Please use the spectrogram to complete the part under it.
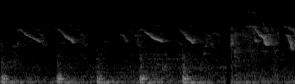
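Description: Newly hatched chicks peep in rapid, regularly repeated descending chirps, with soft low clucks from hens underneath, close by and fairly quiet.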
